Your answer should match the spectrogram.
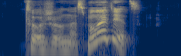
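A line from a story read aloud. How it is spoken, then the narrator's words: Livened-up girl laughing. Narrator (Russian): Девушка заметно ожила и рассмеялась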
